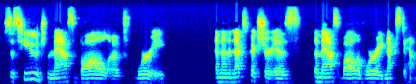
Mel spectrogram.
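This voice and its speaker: A woman's voice: sits low, moderate pace, pushed and bright, low-quality recording. A woman wellbeing coach as an interview guest, speaking thoughtfully and hesitantly with frequent restarts. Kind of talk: casual interview chat.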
